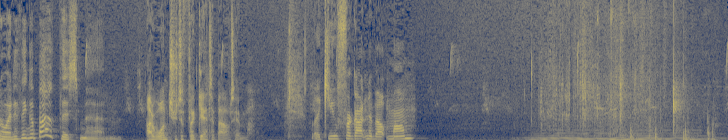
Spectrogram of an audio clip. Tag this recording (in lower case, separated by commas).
music, speech, inside a small room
